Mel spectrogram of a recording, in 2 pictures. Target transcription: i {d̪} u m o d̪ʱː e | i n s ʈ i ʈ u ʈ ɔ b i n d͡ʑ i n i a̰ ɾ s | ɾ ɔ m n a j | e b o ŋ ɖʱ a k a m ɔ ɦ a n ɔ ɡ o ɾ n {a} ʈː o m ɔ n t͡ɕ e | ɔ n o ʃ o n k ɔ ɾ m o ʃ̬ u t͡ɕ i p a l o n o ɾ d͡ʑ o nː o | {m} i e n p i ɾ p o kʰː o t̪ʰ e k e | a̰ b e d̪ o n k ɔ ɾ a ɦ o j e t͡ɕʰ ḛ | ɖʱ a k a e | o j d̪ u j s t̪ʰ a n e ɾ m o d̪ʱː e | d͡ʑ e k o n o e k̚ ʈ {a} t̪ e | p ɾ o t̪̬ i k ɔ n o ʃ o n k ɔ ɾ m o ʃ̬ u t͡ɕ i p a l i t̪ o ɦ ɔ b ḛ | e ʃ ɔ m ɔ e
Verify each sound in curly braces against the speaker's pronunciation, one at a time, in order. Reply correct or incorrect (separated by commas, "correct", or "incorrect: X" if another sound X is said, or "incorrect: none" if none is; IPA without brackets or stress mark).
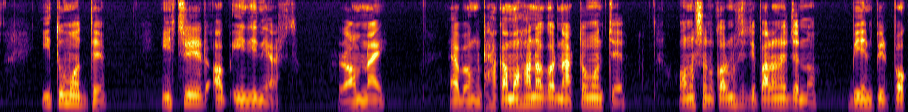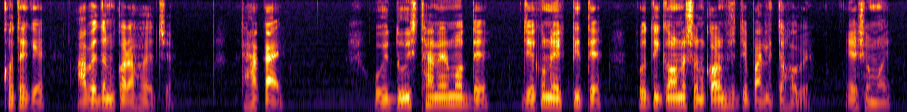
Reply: incorrect: t̪, correct, incorrect: b, incorrect: i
